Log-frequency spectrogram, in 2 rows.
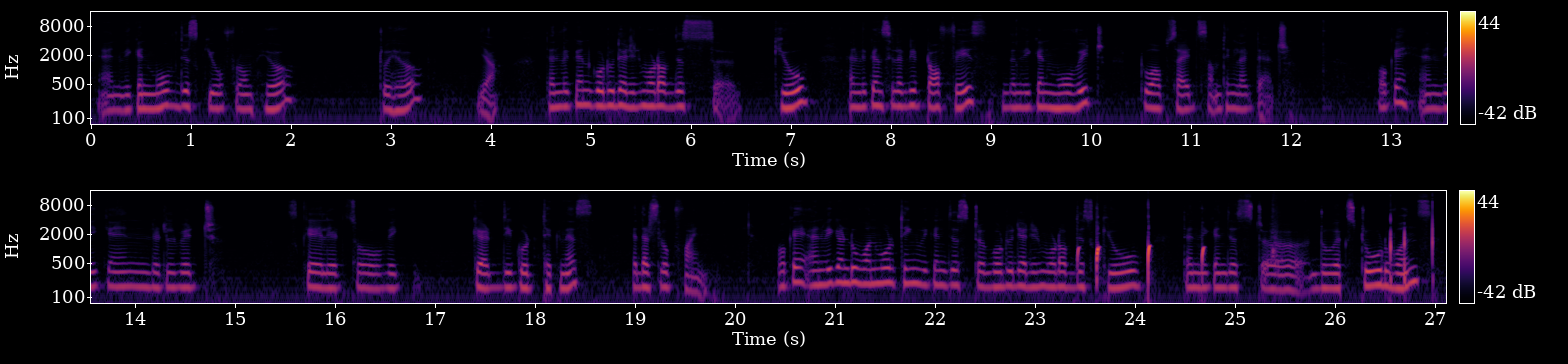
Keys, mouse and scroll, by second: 0.0 middle click, 0.7 w, 1.2 click, 3.4 shift+middle click, 3.7 middle click, 4.1 Tab, 4.4-4.9 scroll up 3, 4.4 middle click, 5.0 shift+middle click, 5.7 2, 6.2 click, 7.1 3, 7.4 click, 7.6 scroll down 4, 7.9 shift+middle click, 8.2 middle click, 9.3 w, 9.8 click, 12.3 Tab, 12.5 middle click, 13.7 click, 14.8 click, 18.0 middle click, 18.8 scroll up 3, 19.0 shift+middle click, 19.2 scroll down 2, 19.4 middle click, 19.8 click, 20.2-20.5 scroll down 2, 20.5 middle click, 20.8 middle click, 21.2 shift+middle click, 21.6 click, 21.8 Tab, 22.6 middle click, 23.6 click, 24.1 middle click, 24.6 click, 26.3 e.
